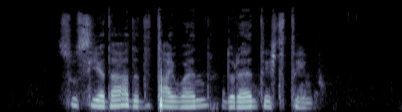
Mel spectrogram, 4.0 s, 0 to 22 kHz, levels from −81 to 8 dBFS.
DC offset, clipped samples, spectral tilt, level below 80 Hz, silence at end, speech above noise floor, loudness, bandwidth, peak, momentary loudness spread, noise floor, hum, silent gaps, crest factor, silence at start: under 0.1%; under 0.1%; -6 dB/octave; -62 dBFS; 0.9 s; 50 dB; -25 LUFS; 16 kHz; -2 dBFS; 14 LU; -74 dBFS; none; none; 24 dB; 0.6 s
